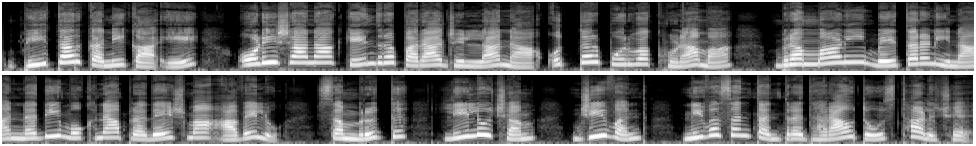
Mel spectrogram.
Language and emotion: Gujarati, neutral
